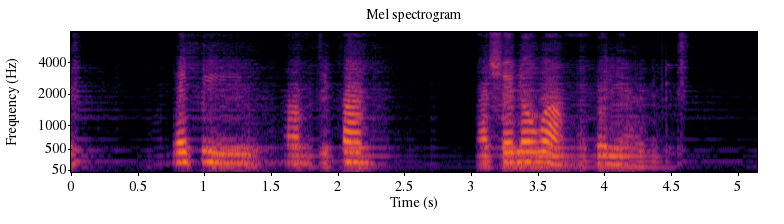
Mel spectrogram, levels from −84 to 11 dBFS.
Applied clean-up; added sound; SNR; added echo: neural mask model RNNoise.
